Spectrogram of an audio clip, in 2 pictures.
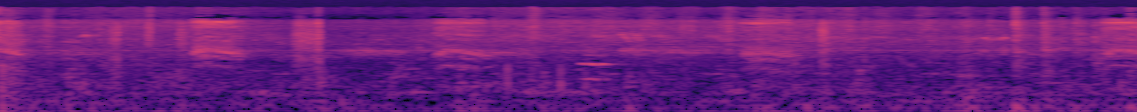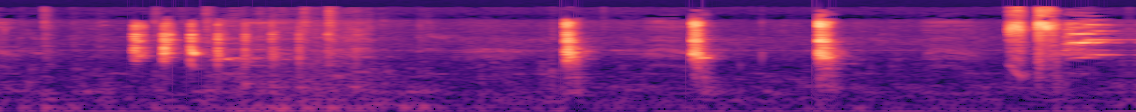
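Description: Short harsh bird calls: a rapid run of calls about six and a half seconds in, then three sharp single calls about half a second apart, and a longer harsh call near the end.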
